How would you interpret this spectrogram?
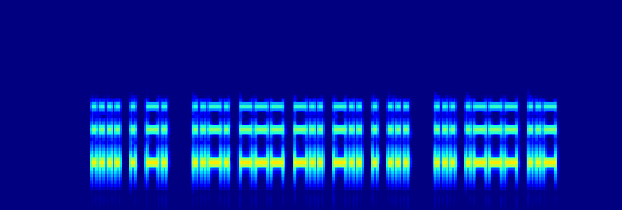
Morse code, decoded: HEN FODDES SJU

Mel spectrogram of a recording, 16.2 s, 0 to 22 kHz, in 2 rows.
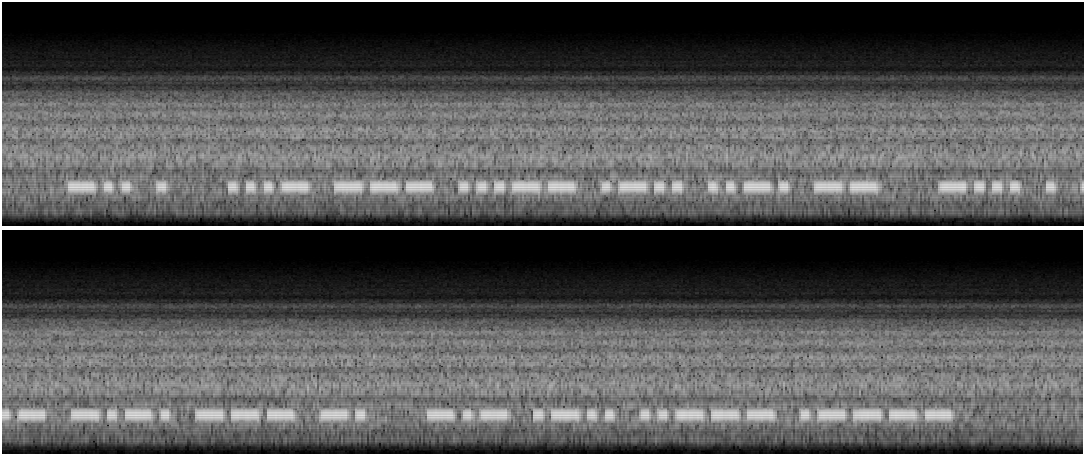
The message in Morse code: DE VO3LFM BEACON KL21

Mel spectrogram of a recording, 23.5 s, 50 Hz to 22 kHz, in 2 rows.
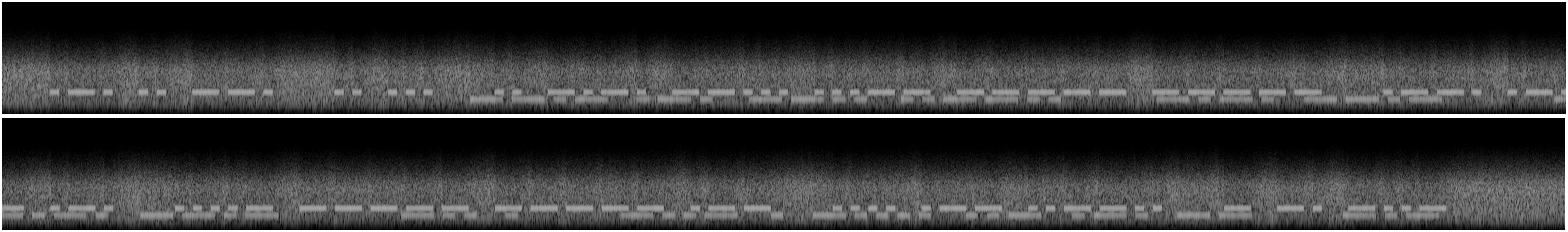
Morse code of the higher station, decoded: RIG IS IC7300 PWR 400W HW? TNX

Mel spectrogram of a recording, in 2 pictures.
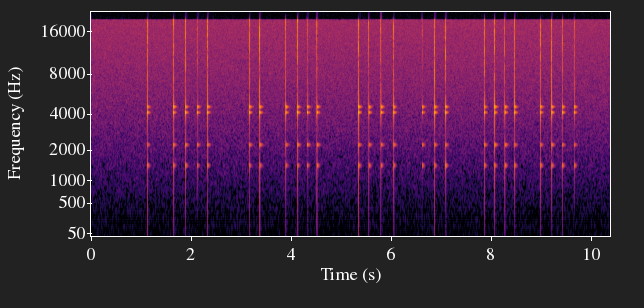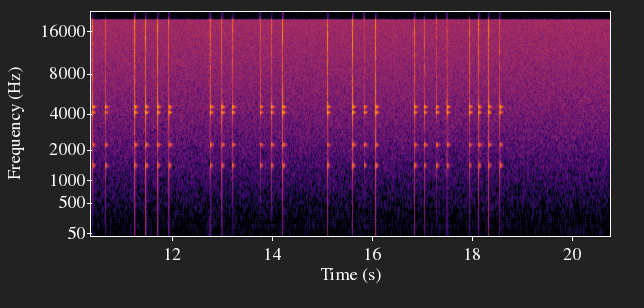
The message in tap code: DISTINCT

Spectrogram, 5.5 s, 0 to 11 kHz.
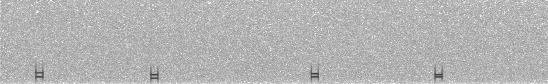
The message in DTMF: # 4 0 *

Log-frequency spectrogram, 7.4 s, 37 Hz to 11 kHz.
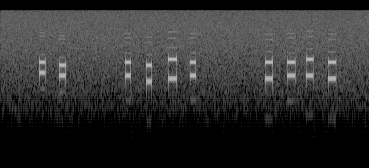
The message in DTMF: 07 8168 5895

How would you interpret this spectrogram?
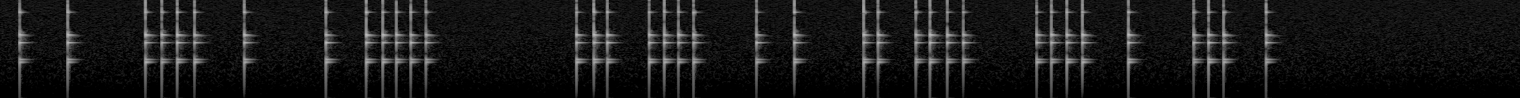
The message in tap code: AQE OAIQL

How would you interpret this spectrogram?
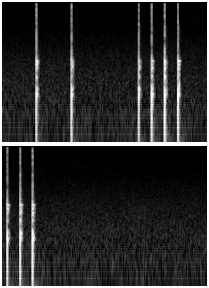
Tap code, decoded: AS

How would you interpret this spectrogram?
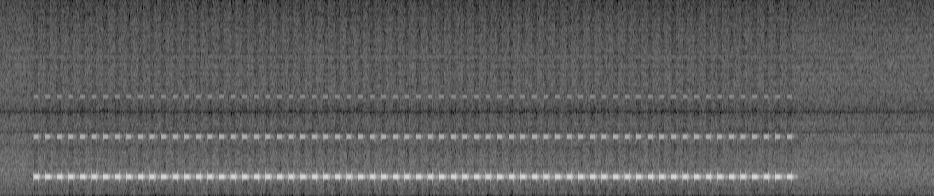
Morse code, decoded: none

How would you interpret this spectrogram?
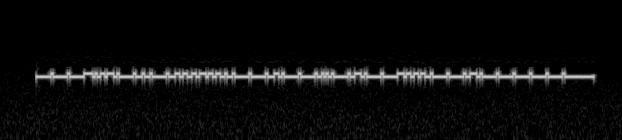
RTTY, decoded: QUI PUJA LA

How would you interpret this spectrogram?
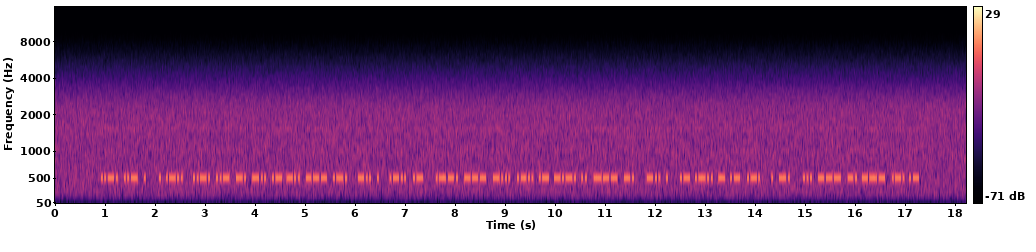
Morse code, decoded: FUE EL FUNDADOR DE LA POBLACION DE ALTAR EN SONORA

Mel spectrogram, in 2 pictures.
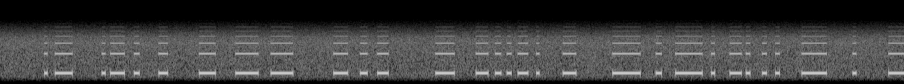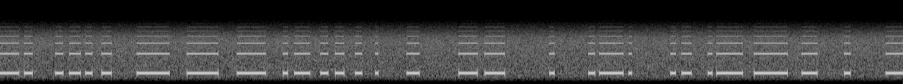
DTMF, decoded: none

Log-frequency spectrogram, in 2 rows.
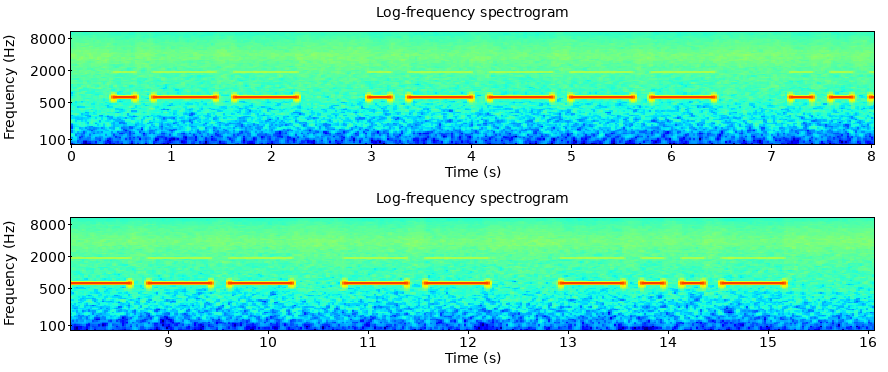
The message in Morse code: W12MX

